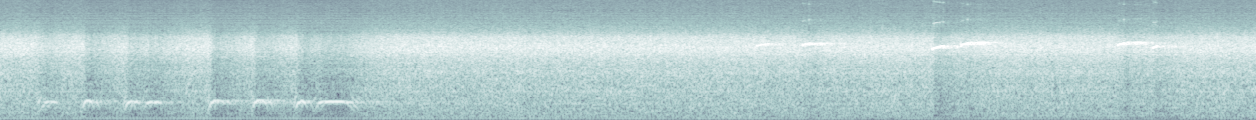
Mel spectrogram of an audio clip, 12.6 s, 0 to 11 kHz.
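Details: At night (22:42) near the Decorah eagle nest, where the eaglets sat alone and their father gave warning wing flaps, an unseen owl hoots a quick run of five or six low, mellow notes over steady night hiss, with a few faint high chirps later.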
